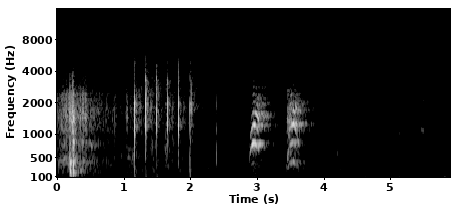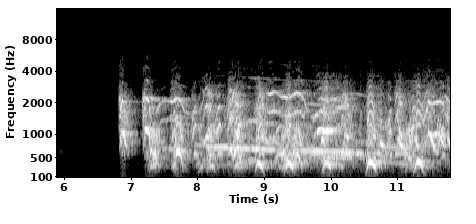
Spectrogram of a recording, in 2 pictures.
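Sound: dog barking excitedly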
